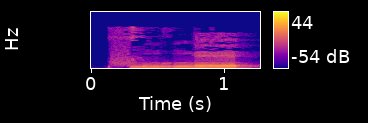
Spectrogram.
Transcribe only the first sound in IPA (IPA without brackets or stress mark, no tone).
f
